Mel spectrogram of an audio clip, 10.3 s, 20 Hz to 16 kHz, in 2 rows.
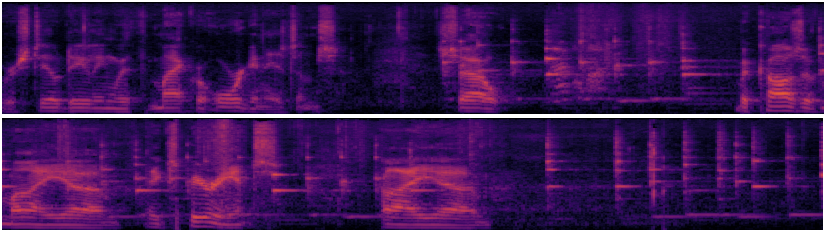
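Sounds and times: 
speech: 0:00.0 - 0:03.3, 0:04.6 - 0:08.3
phone ringtone chirping in short electronic tone bursts: 0:02.8 - 0:10.2.

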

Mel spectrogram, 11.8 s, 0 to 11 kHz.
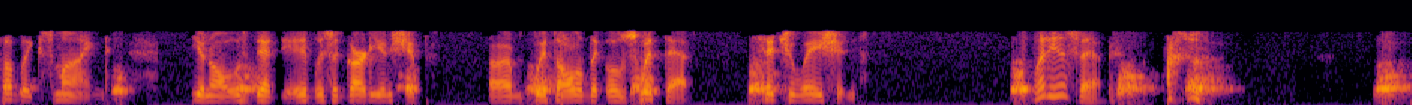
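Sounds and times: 
speech: 0:00.0 - 0:07.3, 0:08.4 - 0:10.2
dog barking: 0:00.9 - 0:01.2, 0:06.2 - 0:06.5, 0:08.4 - 0:08.7, 0:09.3 - 0:10.4, 0:11.4 - 0:11.7.

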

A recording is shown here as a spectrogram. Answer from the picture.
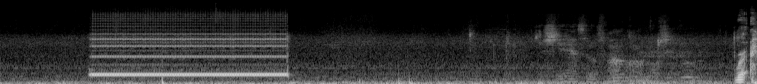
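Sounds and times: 
faint noise: 0:00.0 - 0:07.5
telephone ringback tone on an outgoing call: 0:00.9 - 0:02.9.

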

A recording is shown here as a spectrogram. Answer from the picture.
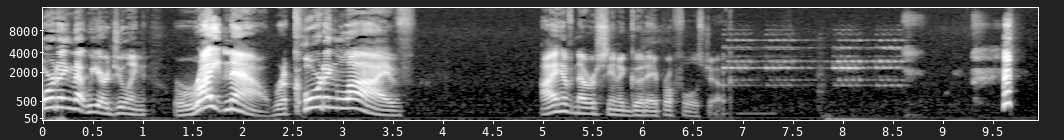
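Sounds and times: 
speech: 0:00.0 - 0:03.7, 0:05.0 - 0:07.0
phone text alert electronic chime: 0:06.8 - 0:08.8.

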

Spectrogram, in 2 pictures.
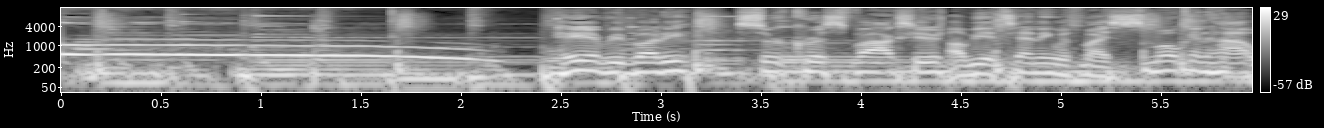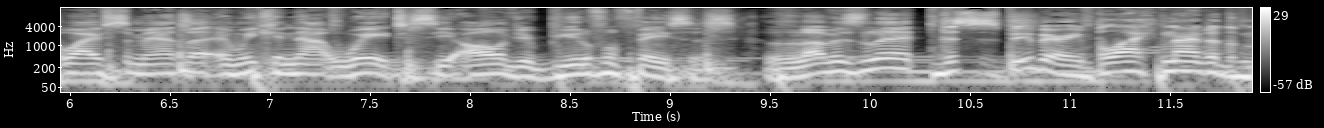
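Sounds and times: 
wolf howling: 0:00.0 - 0:02.3
low rumbling backdrop: 0:02.0 - 0:11.9
speech: 0:02.6 - 0:11.9.

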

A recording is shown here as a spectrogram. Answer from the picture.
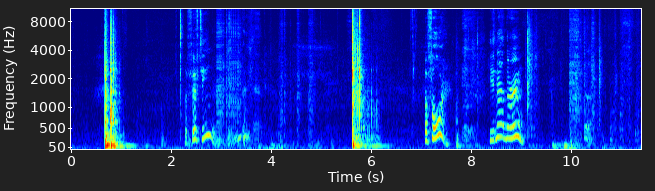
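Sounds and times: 
knocks on a wooden door: 0:00.7 - 0:01.3, 0:05.6 - 0:06.3
speech: 0:02.3 - 0:03.9, 0:07.1 - 0:09.2.

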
